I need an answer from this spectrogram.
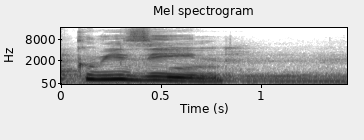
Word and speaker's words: cuisine: المطبخ la cuisine cuisine. رددوا معي cuisine. هذيك اس كنطقوا هاد الز لانها اونتر دو فويال جات ما بين اي و اي.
